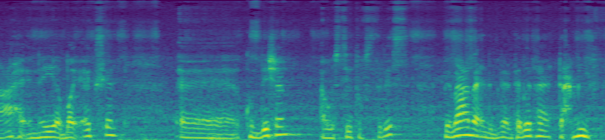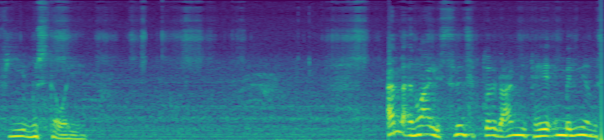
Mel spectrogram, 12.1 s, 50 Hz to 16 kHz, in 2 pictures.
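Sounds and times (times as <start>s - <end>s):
background hiss: 0.0s - 12.0s.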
